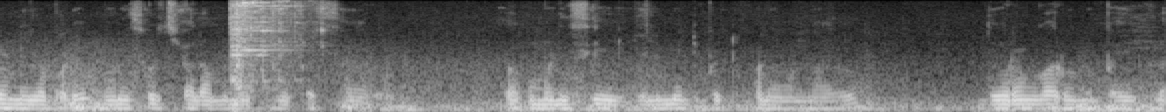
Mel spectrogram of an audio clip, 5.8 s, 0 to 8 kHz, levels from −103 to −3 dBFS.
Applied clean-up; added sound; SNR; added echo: none; Thunder + Shatter; 4 dB; none.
